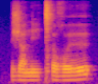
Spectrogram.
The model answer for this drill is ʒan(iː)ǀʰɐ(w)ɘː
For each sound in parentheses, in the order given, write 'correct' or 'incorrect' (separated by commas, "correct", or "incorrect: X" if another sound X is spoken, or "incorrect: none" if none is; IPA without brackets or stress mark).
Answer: correct, incorrect: ʁʷ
